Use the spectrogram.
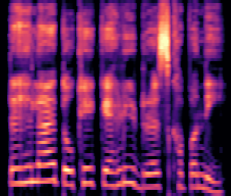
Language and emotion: Sindhi, neutral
